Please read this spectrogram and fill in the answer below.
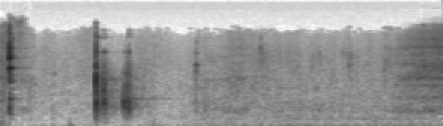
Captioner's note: bowl taps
